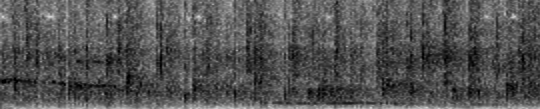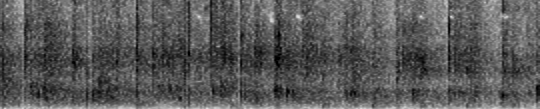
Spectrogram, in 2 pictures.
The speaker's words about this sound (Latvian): Es vēlreiz palūdzu aplausus. Paldies, jūs esat lieliski!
